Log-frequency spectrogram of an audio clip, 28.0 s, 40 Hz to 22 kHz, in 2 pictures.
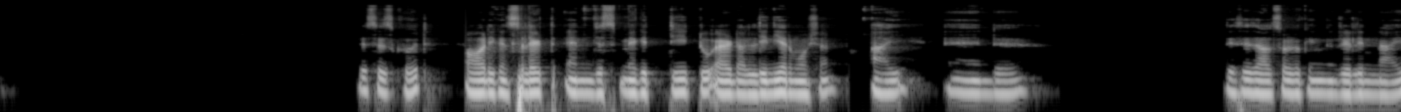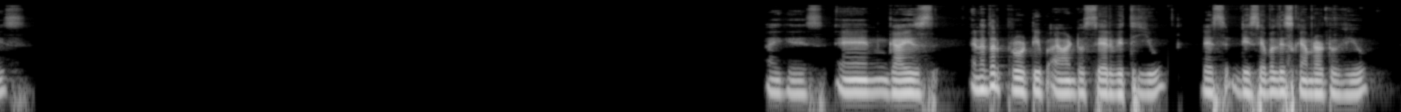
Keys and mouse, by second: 3.7-4.6 drag, 4.9 click, 5.1 a, 5.8 t, 7.5 click, 8.6 i, 18.2-19.5 drag, 23.7-24.8 drag, 26.3 click, 27.2 n, 27.4 click, 27.8-28.0 drag.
